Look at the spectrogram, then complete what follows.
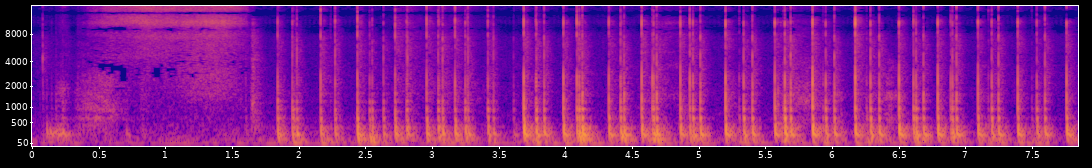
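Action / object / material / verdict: tap / cardboard hardcover book cover / cardboard / none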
